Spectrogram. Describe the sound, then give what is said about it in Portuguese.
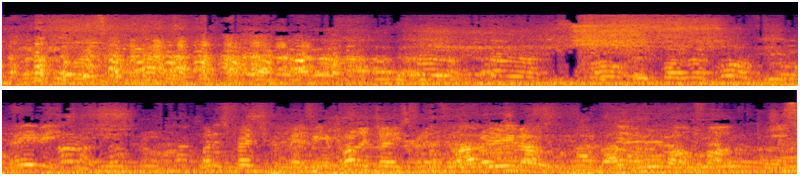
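A large group of Irish football fans chants and sings together loudly to a small child inside a French metro train, voices overlapping in a rowdy, rhythmic crowd song over a steady low rumble, continuing without pause. “espirituosidade do torcedor irlandês é, no metrô francês para a criancinha, uma cena que a gente ouviu aqui e se, e se deliciou,”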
